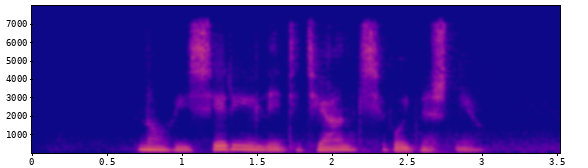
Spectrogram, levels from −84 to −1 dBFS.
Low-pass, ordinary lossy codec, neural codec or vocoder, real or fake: 7.2 kHz; none; codec, 16 kHz, 0.7 kbps, FocalCodec; fake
